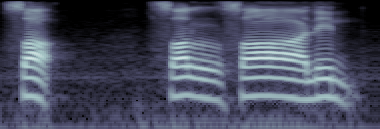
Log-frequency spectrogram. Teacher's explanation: فالصاد عندنا هنا من حروف التفخيم وهو كذلك مستعل ومطبق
